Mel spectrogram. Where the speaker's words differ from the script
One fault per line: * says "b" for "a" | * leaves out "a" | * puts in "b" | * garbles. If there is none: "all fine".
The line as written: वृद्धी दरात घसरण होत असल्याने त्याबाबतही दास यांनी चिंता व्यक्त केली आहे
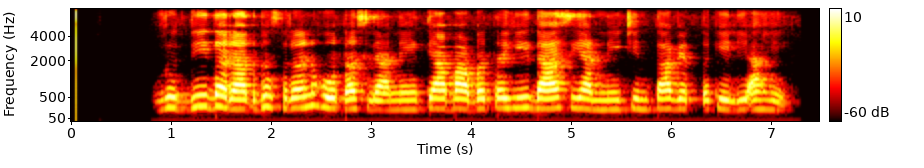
all fine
